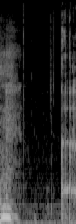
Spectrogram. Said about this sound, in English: Wow, you can burp on command? You're gonna throw up. You put so much effort into a very small burp. Yeah, well, the first one's the big one, and then I'm like, there's not much gas left there.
